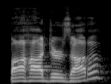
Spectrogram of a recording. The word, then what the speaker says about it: Bahadurzada: I was like, versus Sair Bahadurzada. Boom, nailed it. It actually is pronounced just like it's spelled.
